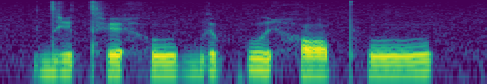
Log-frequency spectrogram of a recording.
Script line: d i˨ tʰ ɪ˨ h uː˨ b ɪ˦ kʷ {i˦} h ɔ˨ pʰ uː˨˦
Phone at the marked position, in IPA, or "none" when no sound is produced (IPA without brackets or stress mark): i˦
